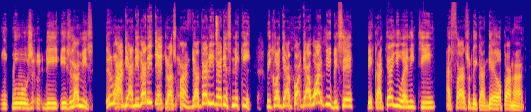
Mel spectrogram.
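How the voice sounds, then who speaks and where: A man's voice: sits high, very animated, brisk, creaky, a little mellow, slightly rough, dry recording. A man with a Nigerian accent talking on a podcast in an impassioned, emphatic way, repeating phrases for force. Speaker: podcast co-host. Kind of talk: impassioned conversational podcast talk.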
